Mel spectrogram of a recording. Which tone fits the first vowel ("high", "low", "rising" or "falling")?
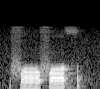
low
